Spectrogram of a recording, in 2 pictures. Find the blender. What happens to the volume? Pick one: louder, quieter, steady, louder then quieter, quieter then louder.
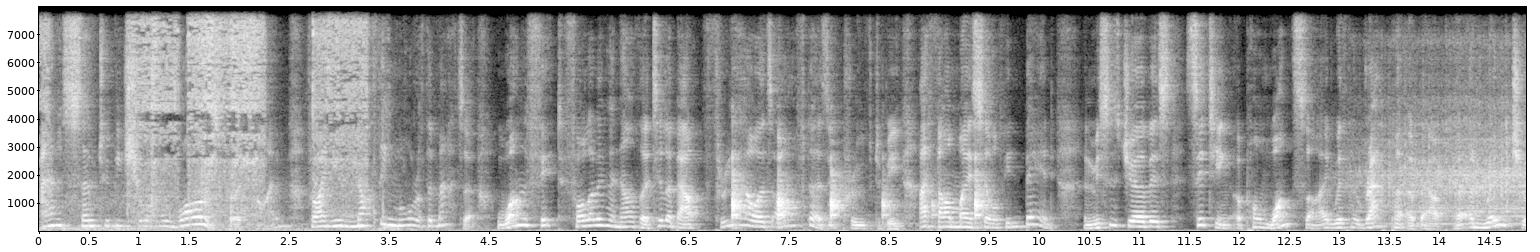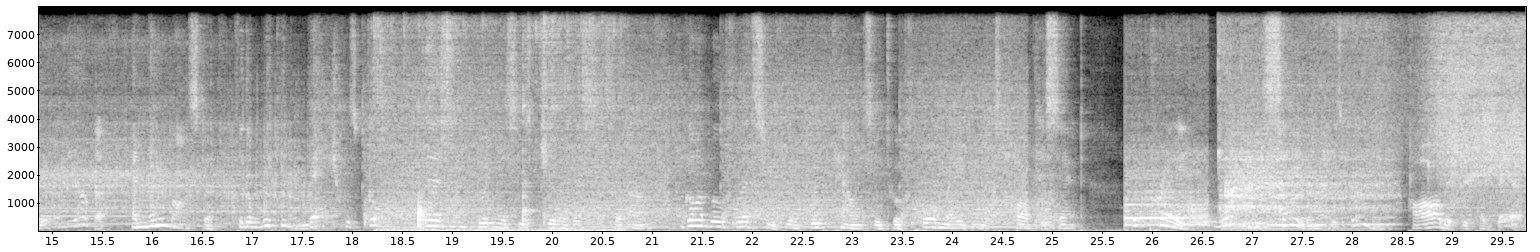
louder.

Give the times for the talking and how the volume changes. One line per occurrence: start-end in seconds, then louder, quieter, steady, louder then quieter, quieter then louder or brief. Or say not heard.
0.0-29.7 steady.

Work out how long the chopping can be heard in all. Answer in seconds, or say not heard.
5 s.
